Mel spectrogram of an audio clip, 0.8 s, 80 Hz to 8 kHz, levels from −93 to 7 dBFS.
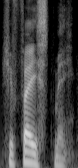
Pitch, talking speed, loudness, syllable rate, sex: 120 Hz, 230 wpm, -18 LUFS, 5.9 syllables/s, male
